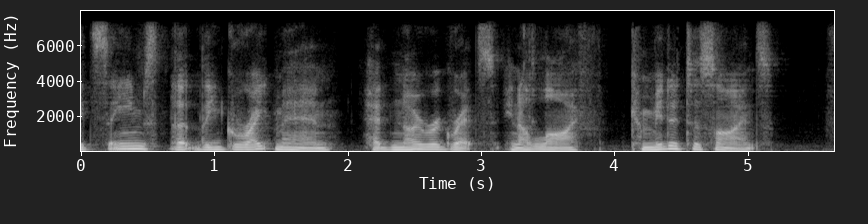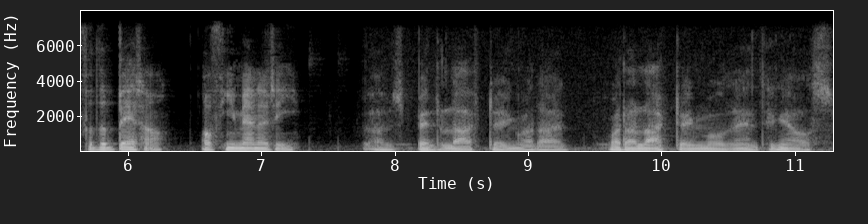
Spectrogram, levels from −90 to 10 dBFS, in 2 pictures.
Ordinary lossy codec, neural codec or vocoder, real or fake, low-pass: AAC, 48 kbps; none; real; 7.2 kHz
